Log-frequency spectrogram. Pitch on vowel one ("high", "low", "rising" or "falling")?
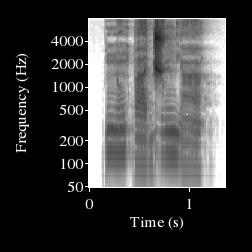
high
